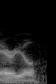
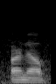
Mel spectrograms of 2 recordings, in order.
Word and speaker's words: Arnel: I was saying his name wrong the whole time. I always call him Ariel. Arnell Pened.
